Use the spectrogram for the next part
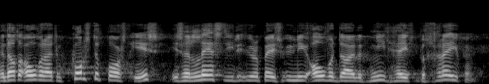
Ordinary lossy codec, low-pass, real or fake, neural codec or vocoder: none; 7.2 kHz; fake; codec, 16 kHz, 4 kbps, X-Codec, HuBERT features, trained on LibriSpeech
